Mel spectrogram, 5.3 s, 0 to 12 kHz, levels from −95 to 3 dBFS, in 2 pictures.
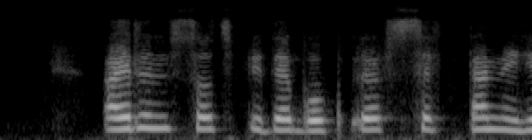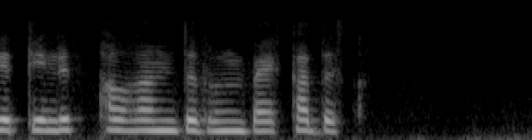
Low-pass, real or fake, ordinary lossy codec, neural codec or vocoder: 7.2 kHz; fake; Opus, 16 kbps; codec, 16 kHz, 0.5 kbps, FunCodec, trained on Chinese and English, 25 frames a second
